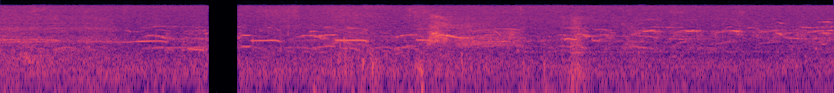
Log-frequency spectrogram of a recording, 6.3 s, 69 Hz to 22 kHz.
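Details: On the lower river at Katmai, Alaska, 23 September 2015, Bonaparte's gulls flying quickly overhead give a chorus of short, harsh, nasal calls, overlapping and repeated several times a second, over a steady outdoor background hiss.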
